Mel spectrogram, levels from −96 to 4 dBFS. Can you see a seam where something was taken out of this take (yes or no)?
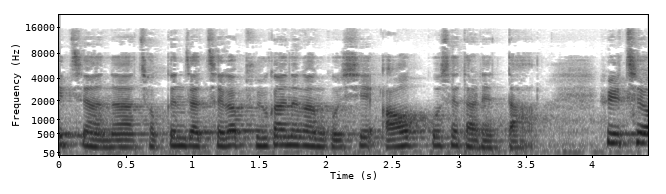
no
